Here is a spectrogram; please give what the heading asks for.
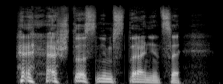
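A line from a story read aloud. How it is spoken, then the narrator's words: Laughing. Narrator (Russian): засмеялся Абрютин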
